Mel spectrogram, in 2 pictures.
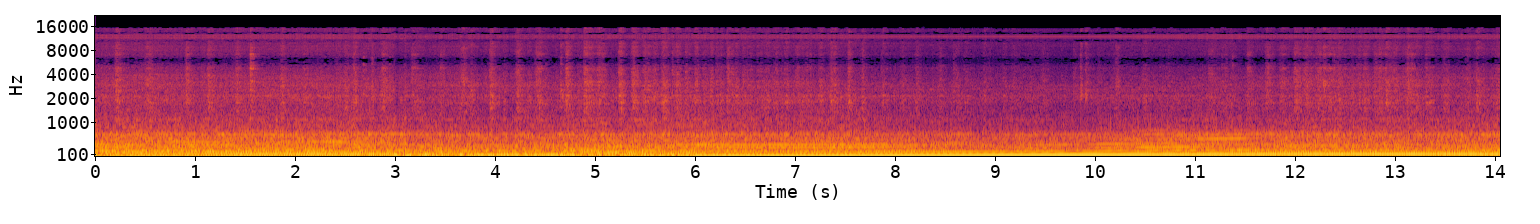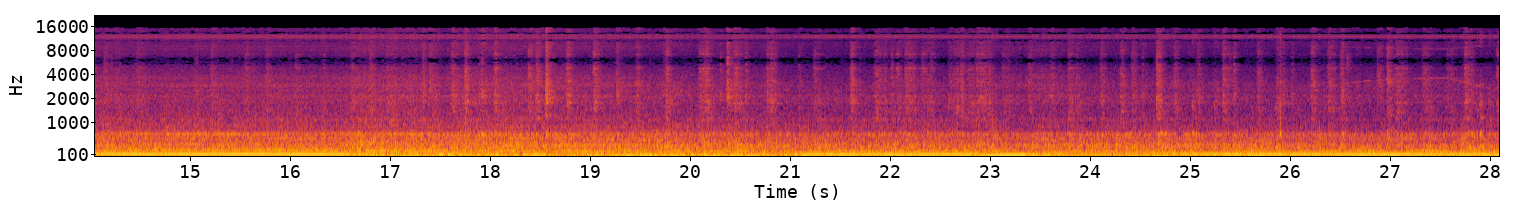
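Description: BMW M3 race car's engine heard from inside the cockpit, cruising at low revs: the pitch rises slowly over the first dozen seconds, holds steady, and jumps briefly about two-thirds of the way through.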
